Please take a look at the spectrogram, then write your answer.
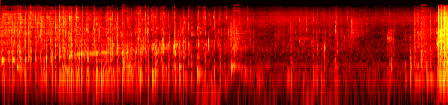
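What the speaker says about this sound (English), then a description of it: "Fill her full of water." Tap water pours steadily into a steel tumbler at close range for about four seconds, then gives way to quieter handling clatter and a sharp burst at the end.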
